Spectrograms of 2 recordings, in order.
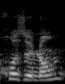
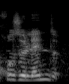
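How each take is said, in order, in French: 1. Le nom se prononce à la française. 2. Le nom se prononce à l'anglaise. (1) "mais c'est le barrage de Roseland" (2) "je le prononçais à l'anglaise"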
